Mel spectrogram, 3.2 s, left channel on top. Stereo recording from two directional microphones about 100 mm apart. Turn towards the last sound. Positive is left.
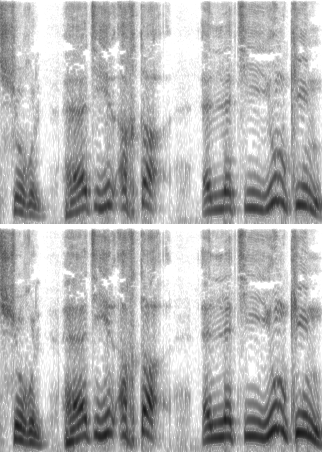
turn(degrees=-30)  # may be behind; listen again after turning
